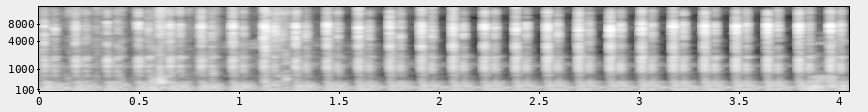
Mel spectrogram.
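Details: Vevor 8 kW diesel heater (newer model), first-time priming countdown, longer added fuel hose so priming takes longer: sharp, even dosing pump ticks about 1.5 per second with nothing else running; normal priming.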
